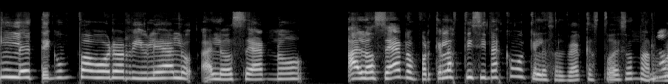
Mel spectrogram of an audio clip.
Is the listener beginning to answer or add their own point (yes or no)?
yes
